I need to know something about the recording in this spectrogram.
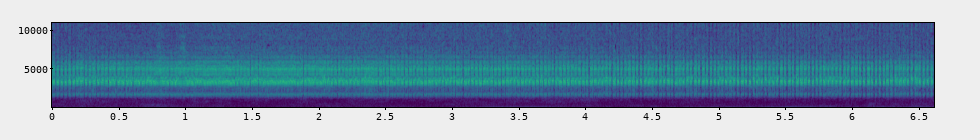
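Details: Cicada droning in one continuous shrill buzz, even in pitch and loudness throughout, with only faint low rumble beneath.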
